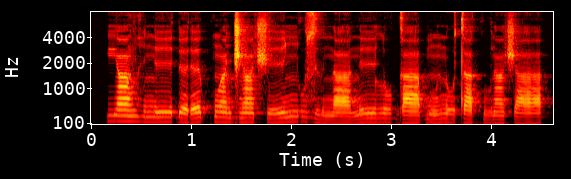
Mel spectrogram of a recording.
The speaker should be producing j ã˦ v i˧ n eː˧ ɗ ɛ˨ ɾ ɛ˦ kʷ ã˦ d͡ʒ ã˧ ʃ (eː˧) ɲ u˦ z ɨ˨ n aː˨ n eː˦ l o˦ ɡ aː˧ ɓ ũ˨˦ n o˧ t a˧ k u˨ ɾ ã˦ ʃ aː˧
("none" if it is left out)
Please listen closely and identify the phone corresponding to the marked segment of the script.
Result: eː˨˦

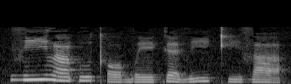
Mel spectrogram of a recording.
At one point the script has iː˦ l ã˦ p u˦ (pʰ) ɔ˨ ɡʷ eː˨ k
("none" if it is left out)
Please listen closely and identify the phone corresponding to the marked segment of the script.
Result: tʰ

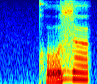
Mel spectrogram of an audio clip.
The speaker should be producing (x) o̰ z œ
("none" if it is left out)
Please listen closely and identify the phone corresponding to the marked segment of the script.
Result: kʰ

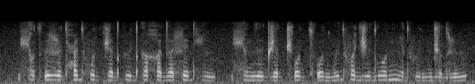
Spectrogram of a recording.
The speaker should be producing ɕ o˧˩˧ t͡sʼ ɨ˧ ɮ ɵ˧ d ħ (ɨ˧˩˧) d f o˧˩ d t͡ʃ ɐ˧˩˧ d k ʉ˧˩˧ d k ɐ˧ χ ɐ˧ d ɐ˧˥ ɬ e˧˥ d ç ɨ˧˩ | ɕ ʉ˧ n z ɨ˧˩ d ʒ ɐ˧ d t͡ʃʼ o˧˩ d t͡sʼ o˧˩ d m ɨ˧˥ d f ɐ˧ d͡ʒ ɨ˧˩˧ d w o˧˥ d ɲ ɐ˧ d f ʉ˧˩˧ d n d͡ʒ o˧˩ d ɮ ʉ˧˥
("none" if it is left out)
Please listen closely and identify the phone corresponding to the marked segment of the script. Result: ɨ˧˥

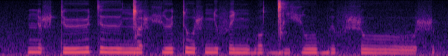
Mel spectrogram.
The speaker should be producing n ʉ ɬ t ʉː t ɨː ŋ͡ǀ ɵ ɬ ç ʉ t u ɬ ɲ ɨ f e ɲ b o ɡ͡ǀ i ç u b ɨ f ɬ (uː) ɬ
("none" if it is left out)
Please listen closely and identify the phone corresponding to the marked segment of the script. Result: uː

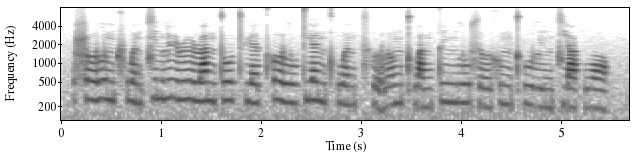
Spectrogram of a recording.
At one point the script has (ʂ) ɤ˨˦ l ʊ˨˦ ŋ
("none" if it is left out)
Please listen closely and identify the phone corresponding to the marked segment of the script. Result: ʂ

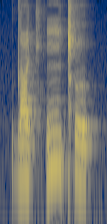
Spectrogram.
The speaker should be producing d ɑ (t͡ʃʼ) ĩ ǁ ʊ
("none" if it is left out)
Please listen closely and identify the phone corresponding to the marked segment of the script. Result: t͡ʃʼ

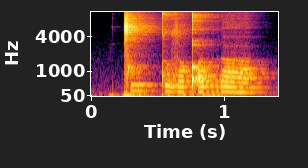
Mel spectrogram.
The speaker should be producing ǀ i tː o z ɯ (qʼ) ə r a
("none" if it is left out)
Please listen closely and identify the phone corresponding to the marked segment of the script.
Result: qʼ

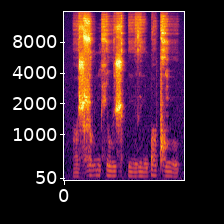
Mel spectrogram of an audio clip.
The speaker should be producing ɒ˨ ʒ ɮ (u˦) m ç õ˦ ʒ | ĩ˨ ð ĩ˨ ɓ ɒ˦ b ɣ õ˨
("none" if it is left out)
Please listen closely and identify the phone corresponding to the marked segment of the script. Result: u˦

